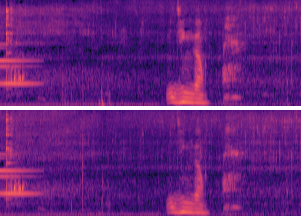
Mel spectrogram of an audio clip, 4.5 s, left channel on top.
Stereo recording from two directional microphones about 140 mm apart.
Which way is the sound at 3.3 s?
75° left (ahead or behind).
